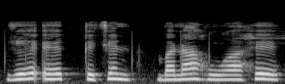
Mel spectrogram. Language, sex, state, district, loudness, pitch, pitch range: Hindi, female, Madhya Pradesh, Bhopal, -13 LUFS, 235 Hz, 220-245 Hz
